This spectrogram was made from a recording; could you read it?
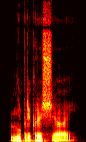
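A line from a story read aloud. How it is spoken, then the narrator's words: Muttering. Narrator (Russian): бормочет он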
